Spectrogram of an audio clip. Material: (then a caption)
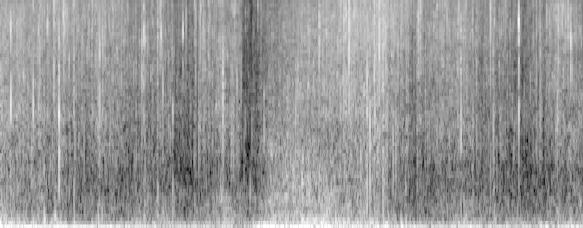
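Soap. Fingertips with pink-painted nails rub, grab and crush a large pile of small, dry, brittle olive-green soap chips and shavings on a tiled surface. The result is a steady, dense crackling and crunching, with a heavy low rumble underneath and scattered bright crisp snaps. The crumbling swells briefly louder midway through.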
